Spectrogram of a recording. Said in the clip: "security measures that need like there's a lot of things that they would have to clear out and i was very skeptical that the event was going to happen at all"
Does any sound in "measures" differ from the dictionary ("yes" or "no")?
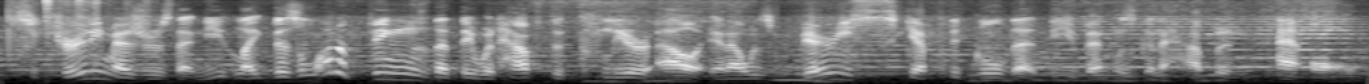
no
